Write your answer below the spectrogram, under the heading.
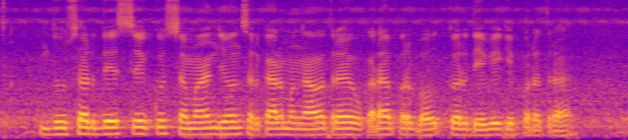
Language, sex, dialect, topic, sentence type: Bhojpuri, male, Southern / Standard, banking, statement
